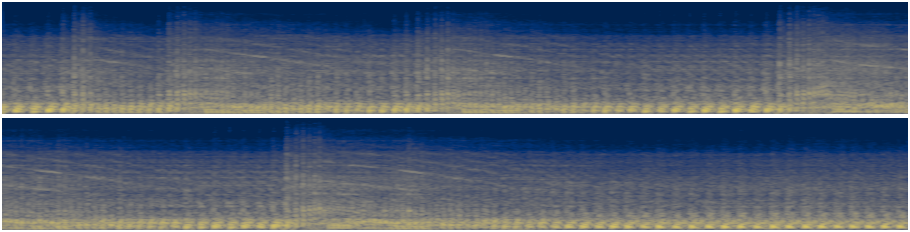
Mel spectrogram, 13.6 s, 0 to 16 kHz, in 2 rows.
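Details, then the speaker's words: 1983 Yamaha Virago 750 Midnight Special V-twin with rocker valvetrain, only 12,000 miles: a loping, uneven thump with a few louder clatters and no top-end ticking or valve noise. A very quiet, fresh engine at a normal idle. "So this is just a really fresh engine. This thing is so quiet."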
